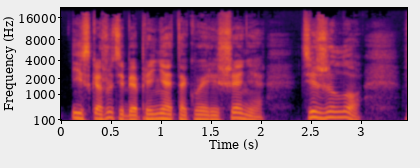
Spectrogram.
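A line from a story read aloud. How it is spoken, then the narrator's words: Sighing. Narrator (Russian): вздохнул Бобби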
